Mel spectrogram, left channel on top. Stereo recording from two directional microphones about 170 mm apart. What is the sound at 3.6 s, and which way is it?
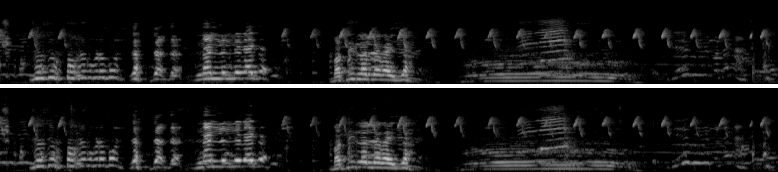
Speech, 50° left (ahead or behind).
